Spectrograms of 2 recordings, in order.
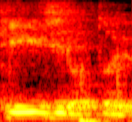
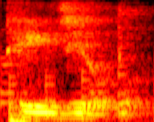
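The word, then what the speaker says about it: T字路: ていうのはあんまりしたくないんですけども、滋賀県で結構悲惨なねニュースがありまして、まあいわゆるその定時路、あれ T 字路じゃないんですよ、定時路ね、漢字の定なんですけれども、まあ、ほとんどのアナウンサーが T 字路という中、関西テレビの豊田アナウンサーだけは定時路とちゃんと発音されてまして、ちょっと感動を覚えましたが、まあその話はどうでもよくて、いやもう本当に悲惨な事故でしたね。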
